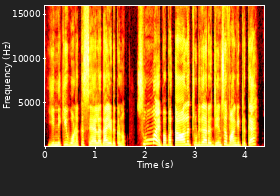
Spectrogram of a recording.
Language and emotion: Tamil, angry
